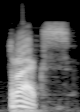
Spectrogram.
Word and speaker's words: tracks: tracks all right okay so here is the trick with the uh TR sound okay you want want to pronounce CHR so whenever you see a TR that's paired together pronounce that like a CHR okay so the word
